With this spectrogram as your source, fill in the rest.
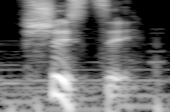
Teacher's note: It almost sounds like he says the W like an F.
